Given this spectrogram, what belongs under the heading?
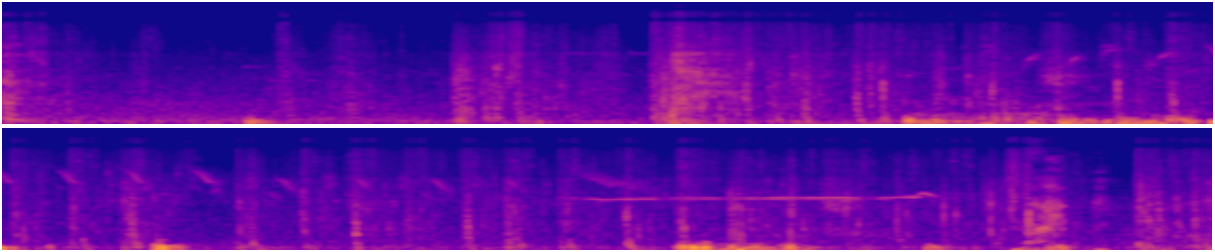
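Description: Horse hooves clip-clop in Assassin's Creed Odyssey's Fate of Atlantis DLC, with irregular clusters of hoofbeats on hard ground, a brief whinny and background birdsong and a rooster.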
